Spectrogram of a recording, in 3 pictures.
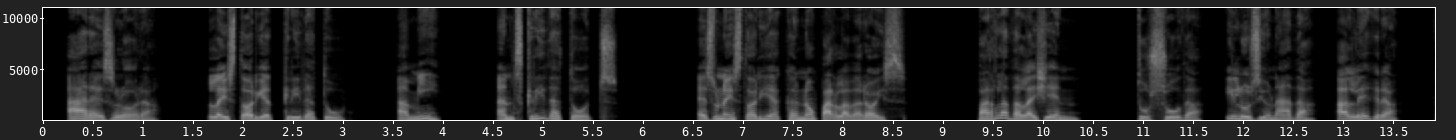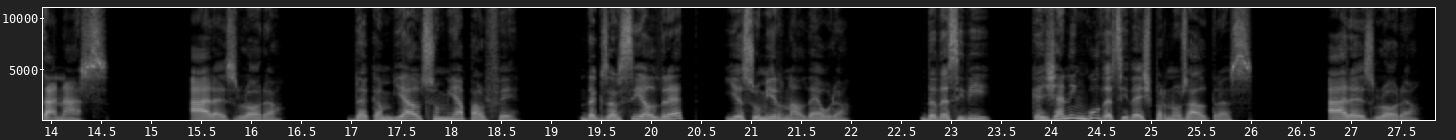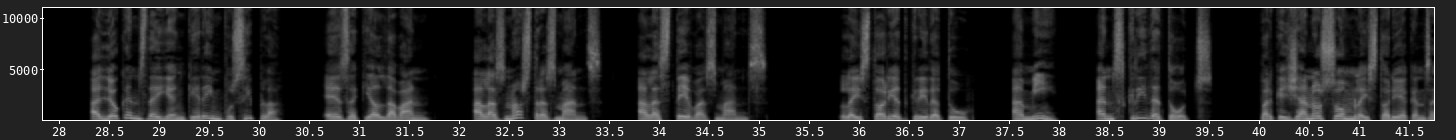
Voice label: Politics Catalan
